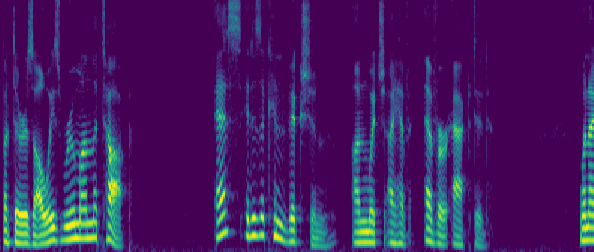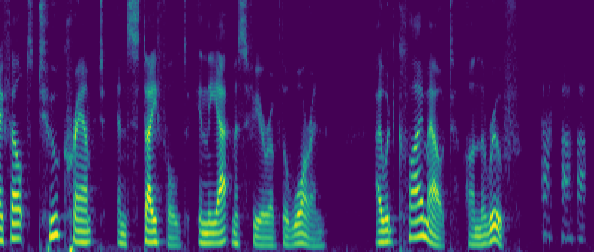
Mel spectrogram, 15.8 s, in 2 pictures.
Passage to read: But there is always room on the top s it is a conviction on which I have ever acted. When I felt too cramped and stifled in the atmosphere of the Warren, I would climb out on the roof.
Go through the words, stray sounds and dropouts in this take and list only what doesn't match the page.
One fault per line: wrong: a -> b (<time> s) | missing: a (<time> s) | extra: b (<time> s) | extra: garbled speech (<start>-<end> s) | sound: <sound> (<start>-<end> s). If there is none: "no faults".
sound: laugh (15.1-15.8 s)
